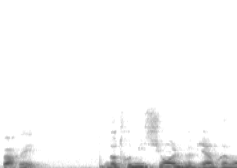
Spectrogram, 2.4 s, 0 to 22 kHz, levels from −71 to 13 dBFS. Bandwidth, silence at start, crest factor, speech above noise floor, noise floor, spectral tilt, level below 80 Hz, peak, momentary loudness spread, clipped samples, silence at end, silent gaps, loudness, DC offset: 7.6 kHz; 0.05 s; 12 dB; 31 dB; -53 dBFS; -8.5 dB/octave; -56 dBFS; -10 dBFS; 14 LU; under 0.1%; 0 s; none; -22 LUFS; under 0.1%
